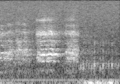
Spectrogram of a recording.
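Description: A chicken calls at a distance outdoors, a short, faint clucking burst over a low background hum.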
